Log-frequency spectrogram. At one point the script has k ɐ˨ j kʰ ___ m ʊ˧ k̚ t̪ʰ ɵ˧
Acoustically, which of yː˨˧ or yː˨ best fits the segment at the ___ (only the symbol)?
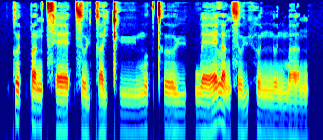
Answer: yː˨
